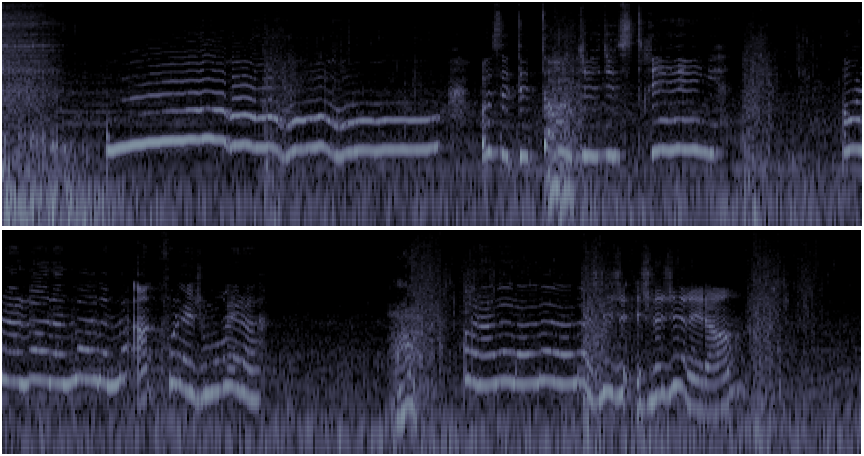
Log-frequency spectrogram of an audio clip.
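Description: A young woman speaks and sings in a drawn-out voice close to a microphone.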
